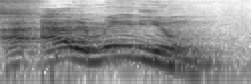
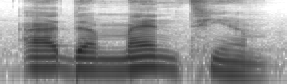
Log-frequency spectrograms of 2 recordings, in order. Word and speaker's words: adamantium: Adamanium. Adamanium. Did I say it right? Adamantium.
